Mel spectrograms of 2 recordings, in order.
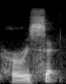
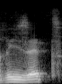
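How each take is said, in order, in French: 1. Il se prononce avec des sons anglais. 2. Il se prononce avec des sons français. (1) "pour la bonne prononciation en anglais" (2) "je continuerai à dire le grand reset"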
